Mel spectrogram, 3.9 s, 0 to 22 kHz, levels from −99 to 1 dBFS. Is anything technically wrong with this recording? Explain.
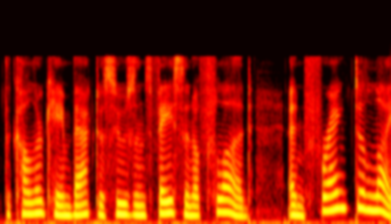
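No, nothing technical is wrong.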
